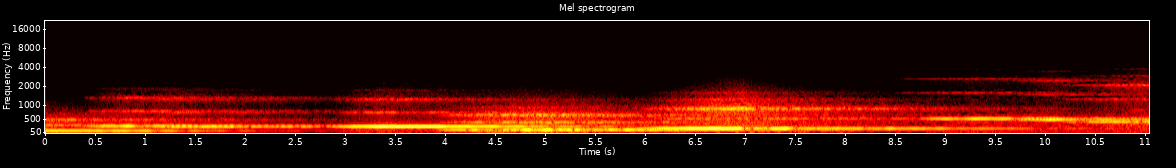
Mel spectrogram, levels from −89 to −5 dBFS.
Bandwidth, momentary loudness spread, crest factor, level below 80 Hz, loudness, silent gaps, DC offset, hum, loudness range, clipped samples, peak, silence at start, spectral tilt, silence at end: 2.8 kHz; 13 LU; 14 dB; -56 dBFS; -30 LUFS; none; under 0.1%; none; 8 LU; under 0.1%; -16 dBFS; 0 s; -13 dB/octave; 0 s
